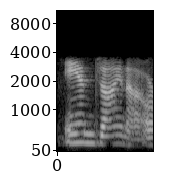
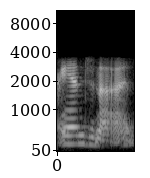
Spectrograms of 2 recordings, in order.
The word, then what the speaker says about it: angina: They're also less likely to have angina or angina. It depends on which school you went to, how you pronounce it.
